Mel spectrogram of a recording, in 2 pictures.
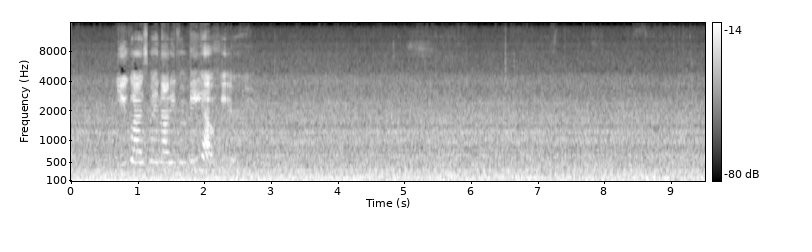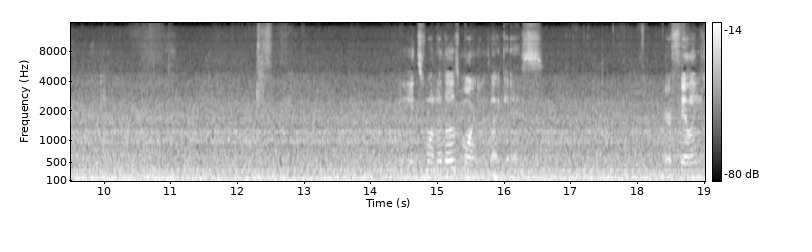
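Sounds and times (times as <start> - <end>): car road and engine rumble: 0.0 - 19.0.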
